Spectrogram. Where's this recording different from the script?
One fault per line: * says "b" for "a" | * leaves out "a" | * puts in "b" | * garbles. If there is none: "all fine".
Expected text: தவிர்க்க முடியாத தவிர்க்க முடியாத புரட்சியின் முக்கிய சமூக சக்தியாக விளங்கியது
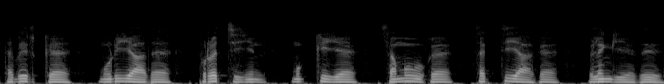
* leaves out "தவிர்க்க முடியாத"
